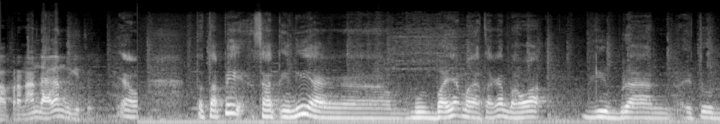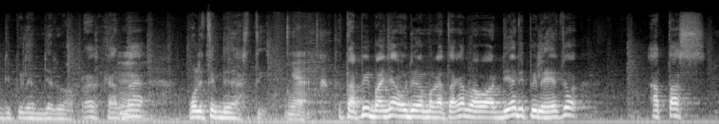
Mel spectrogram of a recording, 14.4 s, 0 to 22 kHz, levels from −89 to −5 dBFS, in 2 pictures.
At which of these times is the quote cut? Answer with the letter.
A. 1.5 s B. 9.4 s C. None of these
A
